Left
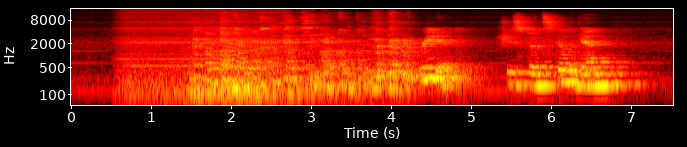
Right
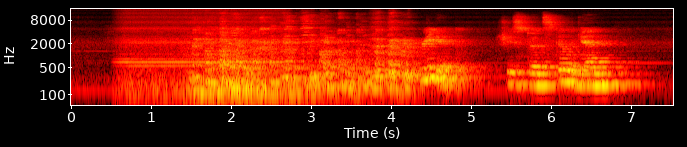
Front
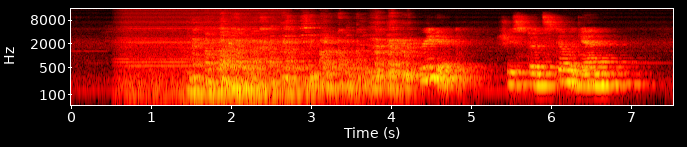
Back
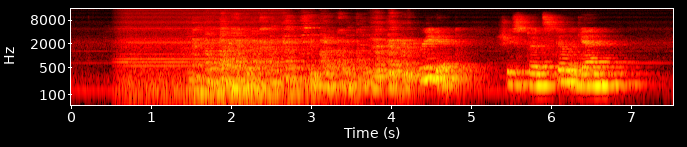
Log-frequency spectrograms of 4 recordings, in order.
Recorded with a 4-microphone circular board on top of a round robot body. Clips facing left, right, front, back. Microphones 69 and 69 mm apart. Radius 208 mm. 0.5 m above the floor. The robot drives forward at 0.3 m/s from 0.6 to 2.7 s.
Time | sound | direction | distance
1.4 | laughter | 65° right | 1.7 m
4.3 | a woman speaking | 175° left | 1.6 m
